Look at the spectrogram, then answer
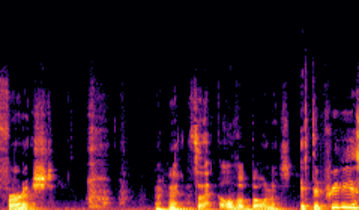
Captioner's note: laughs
